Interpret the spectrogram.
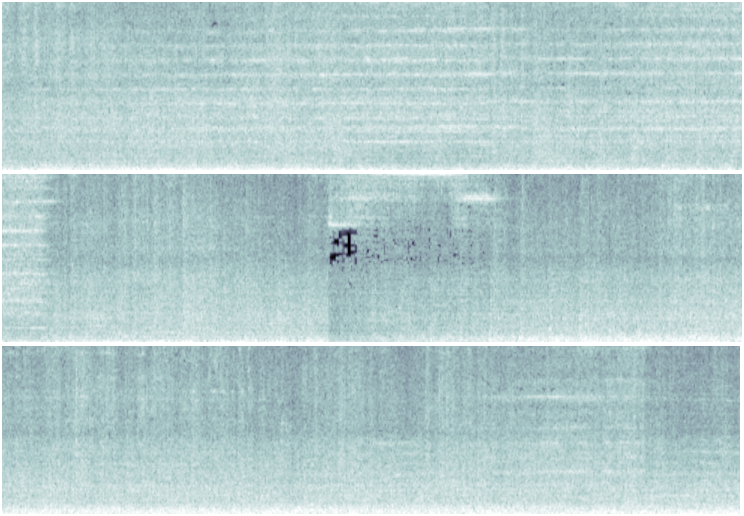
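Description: Freight cars of a mixed freight train rolling past close by: a steady rumble and clatter of steel wheels on rail. A high-pitched wheel squeal rings over it for the first ten seconds or so, then fades.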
